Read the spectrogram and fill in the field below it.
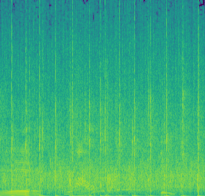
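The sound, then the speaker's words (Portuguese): An audience claps steadily throughout, a dense patter of hand claps, while a voice calls out briefly at the start and other voices murmur underneath. “Palmas. Olha aí.”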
